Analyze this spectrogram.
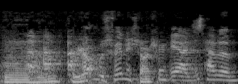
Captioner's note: chuckles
